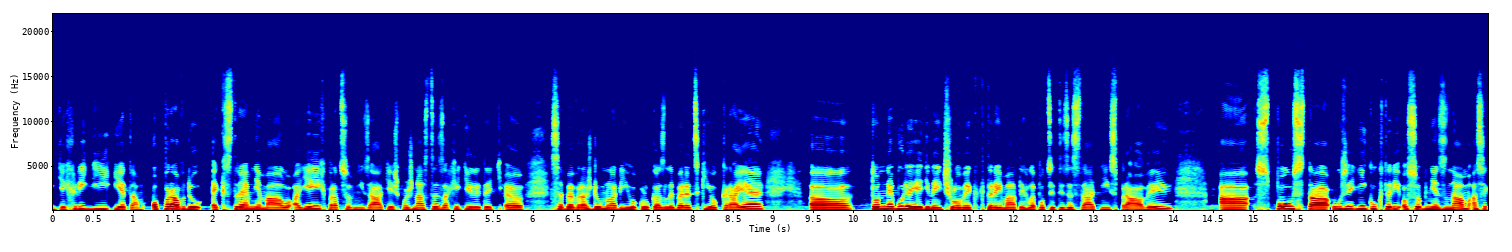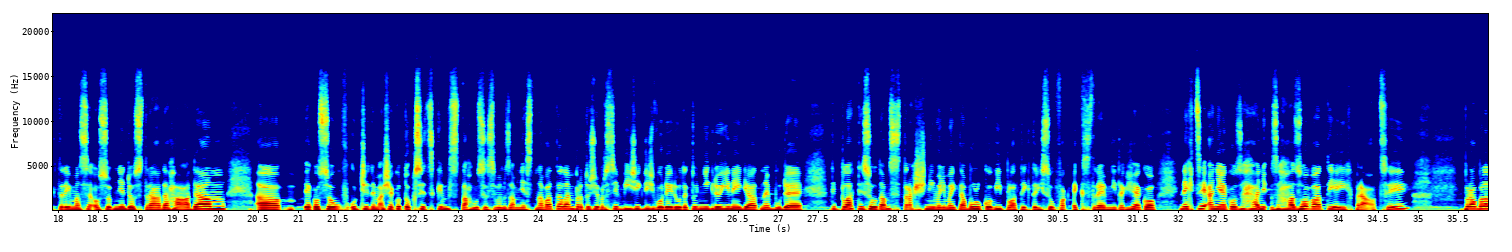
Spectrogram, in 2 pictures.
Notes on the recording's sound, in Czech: Na pódiu ve festivalovém stanu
